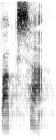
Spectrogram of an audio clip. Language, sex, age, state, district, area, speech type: Bodo, female, 18-30, Assam, Kokrajhar, urban, spontaneous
